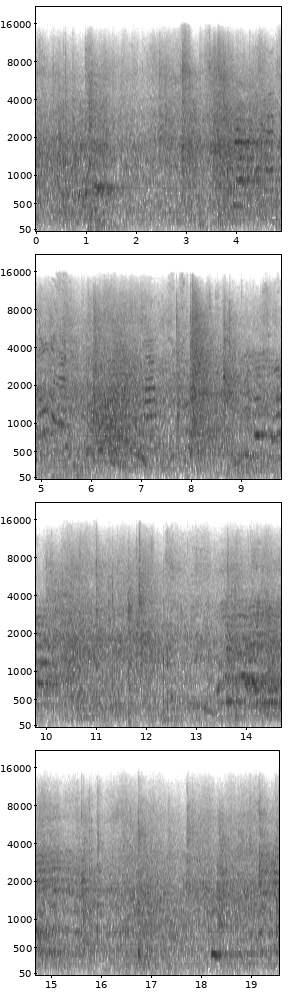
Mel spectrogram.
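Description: Young men shout to each other across the ice.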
